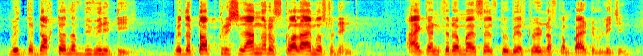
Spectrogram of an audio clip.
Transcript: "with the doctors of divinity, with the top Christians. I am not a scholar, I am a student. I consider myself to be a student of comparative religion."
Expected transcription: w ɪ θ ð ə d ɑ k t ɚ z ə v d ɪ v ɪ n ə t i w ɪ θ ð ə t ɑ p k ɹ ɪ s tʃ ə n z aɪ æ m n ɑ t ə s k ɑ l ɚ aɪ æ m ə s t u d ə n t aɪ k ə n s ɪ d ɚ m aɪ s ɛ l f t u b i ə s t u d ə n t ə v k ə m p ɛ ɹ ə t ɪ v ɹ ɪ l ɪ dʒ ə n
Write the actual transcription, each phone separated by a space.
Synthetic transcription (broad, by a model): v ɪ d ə d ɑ k t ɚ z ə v d ɪ v ɪ n ə t i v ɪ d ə t ɑ p k ɹ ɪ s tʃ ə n aɪ m n ɑ t ə s k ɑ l aɪ m ə s t u d ə n t aɪ k ə n s ɪ d ɚ m aɪ s ɛ l f t u b i ə s t u d ə n t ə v k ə m p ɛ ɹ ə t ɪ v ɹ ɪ l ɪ dʒ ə n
